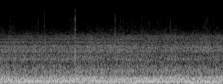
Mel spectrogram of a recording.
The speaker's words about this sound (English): At the command of its Amazon mistress, an immeasurably powerful invisible plane zooms down from the sky, hovers briefly above her, dropping a rope ladder.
